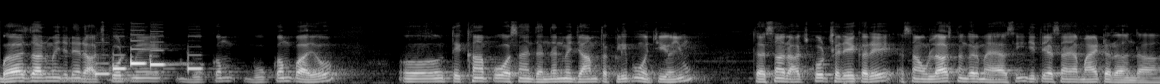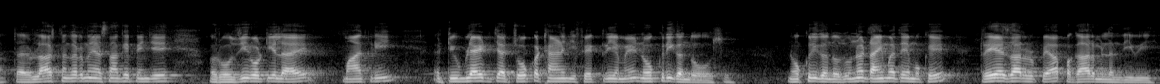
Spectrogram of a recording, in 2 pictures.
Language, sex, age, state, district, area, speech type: Sindhi, male, 45-60, Maharashtra, Thane, urban, spontaneous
